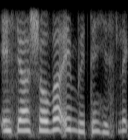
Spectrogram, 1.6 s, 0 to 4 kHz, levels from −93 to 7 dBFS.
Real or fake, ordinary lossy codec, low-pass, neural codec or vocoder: real; none; 3.6 kHz; none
